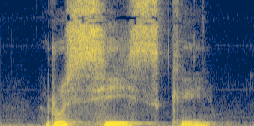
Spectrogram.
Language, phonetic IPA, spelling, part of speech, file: Ukrainian, [roˈsʲii̯sʲkei̯], російський, adjective, Uk-російський.ogg
- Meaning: Russian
